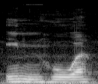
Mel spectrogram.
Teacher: نون ساكنة وبعدها حرف الهاء إظهار حلقي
